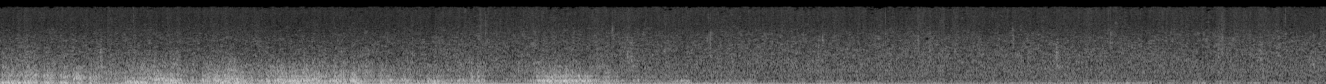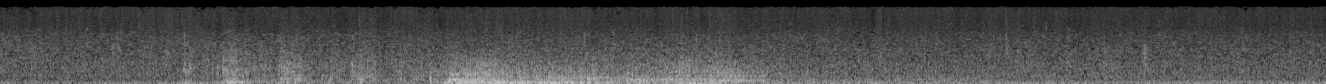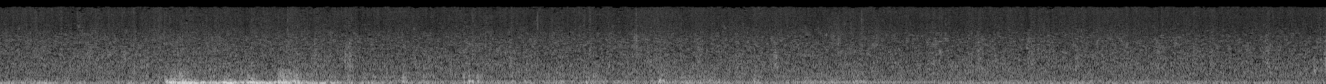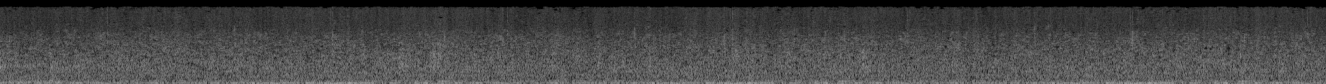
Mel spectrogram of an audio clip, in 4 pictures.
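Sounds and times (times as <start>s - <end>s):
low rumble of thunder: 0.0s - 9.4s, 14.9s - 24.6s, 25.2s - 40.5s
steady rain falling: 0.0s - 53.0s.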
